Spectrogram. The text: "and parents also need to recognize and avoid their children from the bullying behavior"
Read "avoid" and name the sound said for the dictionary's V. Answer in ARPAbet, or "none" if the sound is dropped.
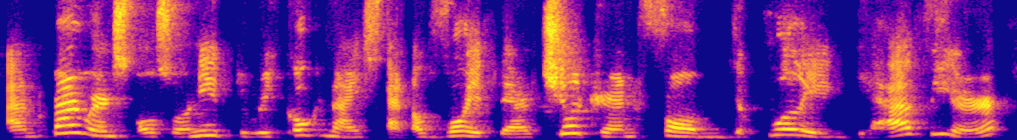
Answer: V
